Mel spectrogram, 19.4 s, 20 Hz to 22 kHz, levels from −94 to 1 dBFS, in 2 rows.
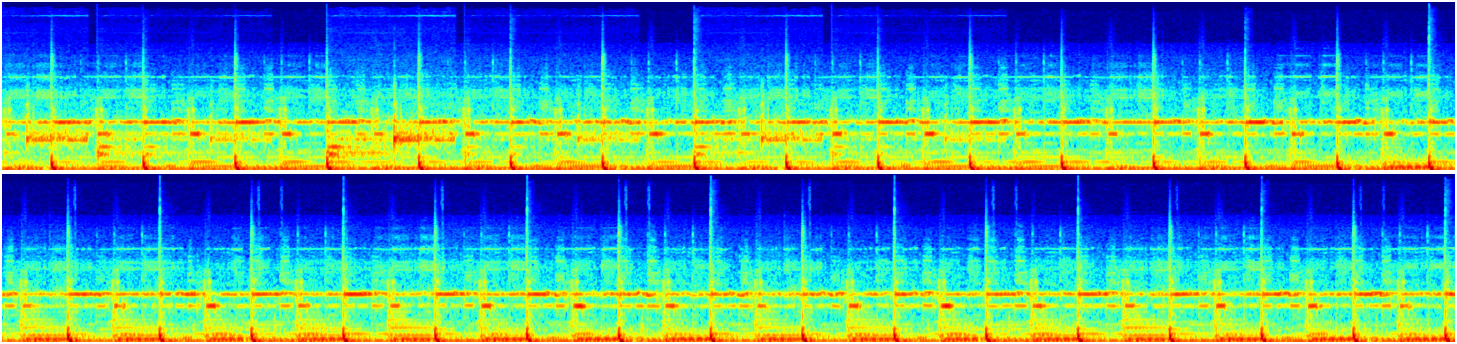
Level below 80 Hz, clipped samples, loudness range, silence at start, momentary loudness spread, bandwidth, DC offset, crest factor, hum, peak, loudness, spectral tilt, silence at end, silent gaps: -18 dBFS; 0.3%; 1 LU; 0 s; 4 LU; 6.6 kHz; under 0.1%; 14 dB; none; 0 dBFS; -15 LUFS; -9 dB/octave; 0 s; none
